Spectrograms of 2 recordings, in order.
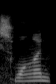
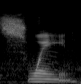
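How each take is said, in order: First: The vowel sounds like 'ah'. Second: The vowel sounds like 'ay'. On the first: This is how the spelling suggests it is said. The speaker calls it wrong. "It looks like Swan" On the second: This is how the player's name is actually said. The speaker calls it right. "but we do pronounce it Swain"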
